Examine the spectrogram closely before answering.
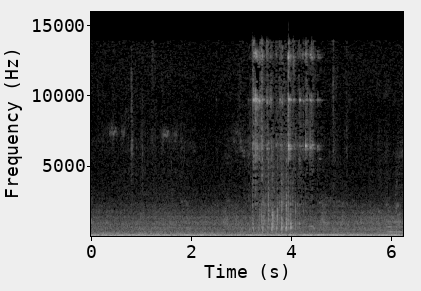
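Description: Light metallic jingling for about a second and a half, a little over three seconds in, over a steady low rumble.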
